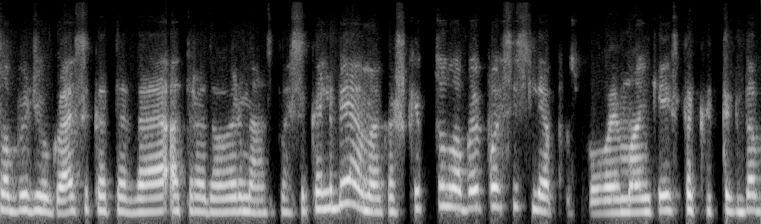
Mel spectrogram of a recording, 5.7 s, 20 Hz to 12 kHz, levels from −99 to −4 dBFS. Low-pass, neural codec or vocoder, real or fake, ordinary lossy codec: 10.8 kHz; none; real; Opus, 16 kbps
